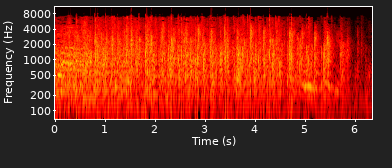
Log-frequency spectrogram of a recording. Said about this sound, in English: I appreciate the applause. Thank you.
